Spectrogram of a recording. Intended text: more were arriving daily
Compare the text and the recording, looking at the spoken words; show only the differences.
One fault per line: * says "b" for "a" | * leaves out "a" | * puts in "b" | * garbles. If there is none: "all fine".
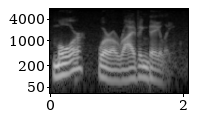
all fine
